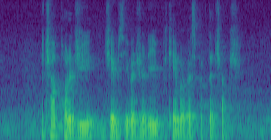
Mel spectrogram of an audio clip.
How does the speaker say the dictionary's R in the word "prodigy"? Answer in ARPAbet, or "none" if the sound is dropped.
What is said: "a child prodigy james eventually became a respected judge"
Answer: none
